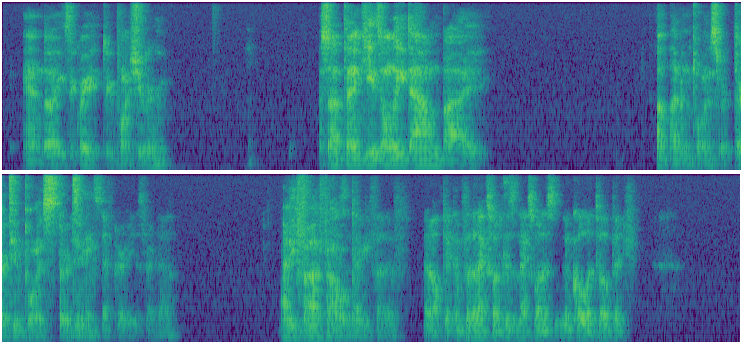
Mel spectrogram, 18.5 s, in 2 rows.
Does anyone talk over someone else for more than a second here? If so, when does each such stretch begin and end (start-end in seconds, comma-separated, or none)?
none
